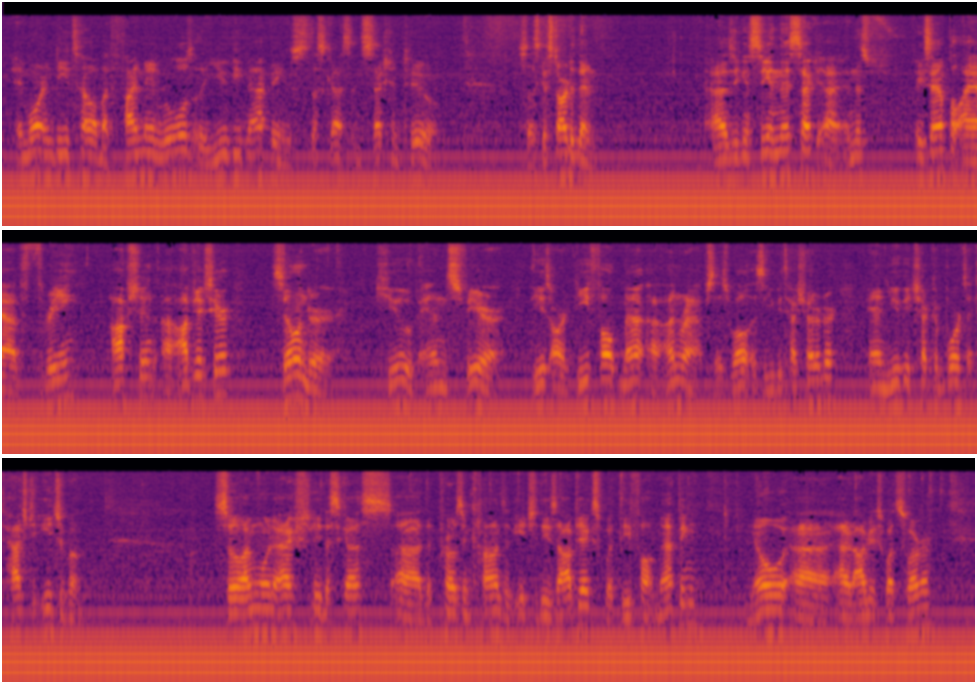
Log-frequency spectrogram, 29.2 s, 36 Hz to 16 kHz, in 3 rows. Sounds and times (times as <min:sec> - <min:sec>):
Speech: 0:00.1 - 0:04.4, 0:05.2 - 0:06.0, 0:07.0 - 0:20.4, 0:21.6 - 0:28.9.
